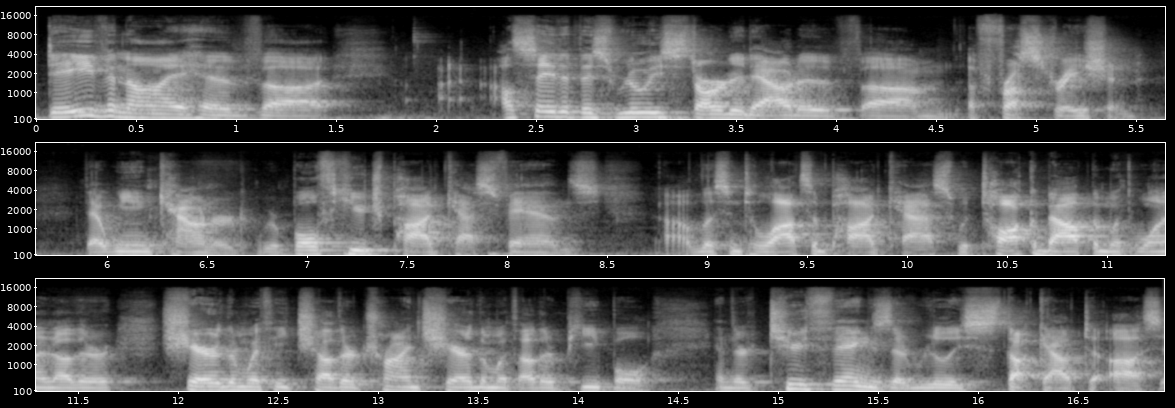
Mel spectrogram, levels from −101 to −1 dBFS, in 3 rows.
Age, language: 20-39, English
